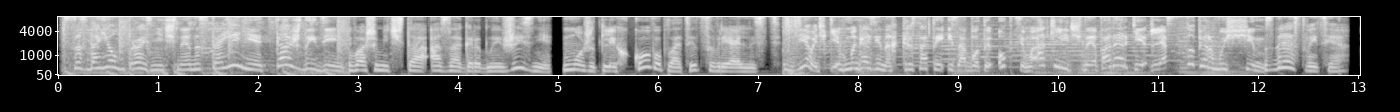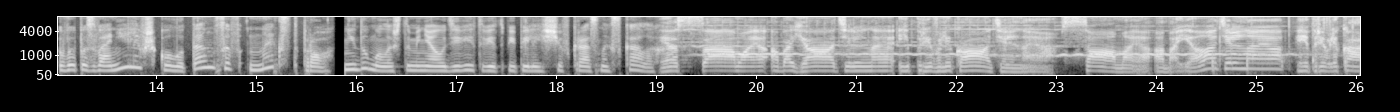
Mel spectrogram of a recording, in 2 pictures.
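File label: Russian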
